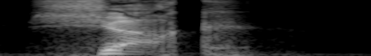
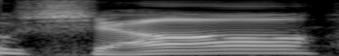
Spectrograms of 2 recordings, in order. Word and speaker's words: Shuck: Say it again for me. – Shuck. – Like S-H-U-C-K. – That's how it's pronounced. – Okay. Tyler Shuck. I brought that up on KRC this morning because they were like, Shaw. And I was like, no, I think it's Shuck.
